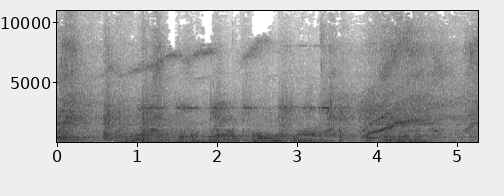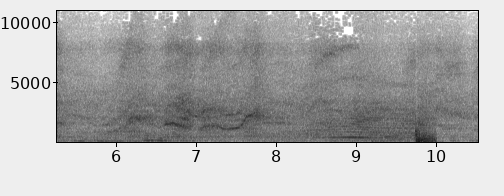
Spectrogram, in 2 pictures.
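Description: A brushless electric radio-controlled car whines past at speed.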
